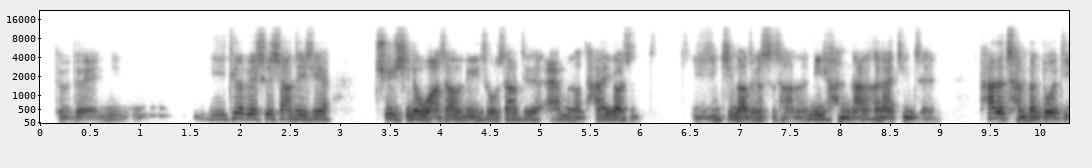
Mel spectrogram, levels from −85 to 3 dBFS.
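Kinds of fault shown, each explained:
Automatic gain rising: From 1.51 s to 2.82 s the voice and the background noise behind it swell together, climbing by about 7 dB over roughly 1.3 seconds rather than jumping. This happens because the automatic gain control judged the incoming signal too quiet and raised its gain step by step. Since that gain multiplies everything in the signal, the room noise rises along with the speech instead of the voice alone getting louder.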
